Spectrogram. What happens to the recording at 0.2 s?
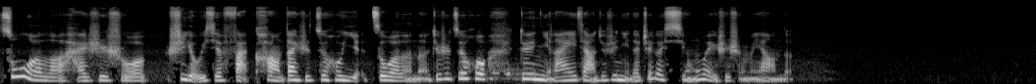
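A very faint delayed copy of the speech, trailing by 225 ms, is heard from 0.0 to 0.22 s: an echo leak, likely from a loudspeaker-side echo canceller letting residual pickup through.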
